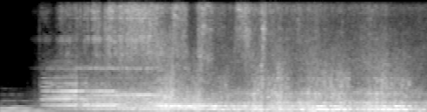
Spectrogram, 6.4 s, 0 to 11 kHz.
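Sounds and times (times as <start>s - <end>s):
ICE high-speed train horn blast: 0.5s - 3.2s
ICE high-speed train and its wheels rumbling on the rails: 0.5s - 6.4s.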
